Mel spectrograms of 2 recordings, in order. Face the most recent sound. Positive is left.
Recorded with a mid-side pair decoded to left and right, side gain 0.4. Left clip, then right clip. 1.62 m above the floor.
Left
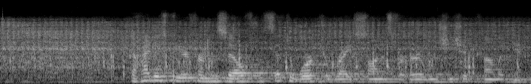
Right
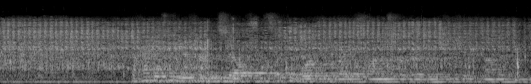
turn(degrees=60)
